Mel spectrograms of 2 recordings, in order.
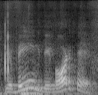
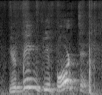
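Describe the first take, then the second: First: Deported said in a Pakistani accent. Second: Said in the usual way. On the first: Shown as a demonstration. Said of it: "The Pakistani accent".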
